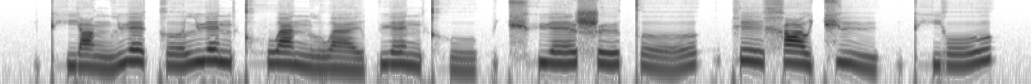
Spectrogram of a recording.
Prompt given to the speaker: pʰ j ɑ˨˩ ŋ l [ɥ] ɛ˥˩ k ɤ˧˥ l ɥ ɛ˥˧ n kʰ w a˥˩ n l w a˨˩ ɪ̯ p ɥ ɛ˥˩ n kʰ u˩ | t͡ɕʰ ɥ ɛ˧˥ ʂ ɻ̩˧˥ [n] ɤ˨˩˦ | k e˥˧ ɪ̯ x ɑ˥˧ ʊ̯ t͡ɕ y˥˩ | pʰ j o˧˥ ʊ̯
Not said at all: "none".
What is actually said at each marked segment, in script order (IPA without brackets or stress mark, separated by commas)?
ɥ, t̪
